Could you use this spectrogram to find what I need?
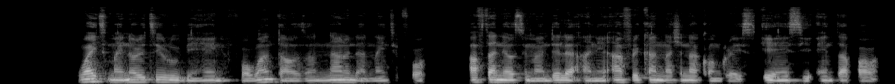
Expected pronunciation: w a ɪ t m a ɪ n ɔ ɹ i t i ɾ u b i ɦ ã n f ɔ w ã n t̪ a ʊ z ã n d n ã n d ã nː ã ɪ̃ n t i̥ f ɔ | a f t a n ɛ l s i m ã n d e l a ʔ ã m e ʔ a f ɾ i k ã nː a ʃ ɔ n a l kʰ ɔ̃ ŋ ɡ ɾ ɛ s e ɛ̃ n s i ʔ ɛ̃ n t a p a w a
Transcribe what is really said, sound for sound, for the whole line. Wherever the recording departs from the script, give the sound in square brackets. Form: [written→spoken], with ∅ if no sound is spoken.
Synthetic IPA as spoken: w a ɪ t m a ɪ n ɔ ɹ i t i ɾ u b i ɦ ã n f ɔ w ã n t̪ a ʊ z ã n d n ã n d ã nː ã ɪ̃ n t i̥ f ɔ | a f t a n ɛ l s i m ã n d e l a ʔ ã [m→n] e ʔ a f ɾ i k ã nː a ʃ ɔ n a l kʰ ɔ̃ ŋ ɡ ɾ ɛ s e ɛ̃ n s i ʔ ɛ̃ n t a p a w a

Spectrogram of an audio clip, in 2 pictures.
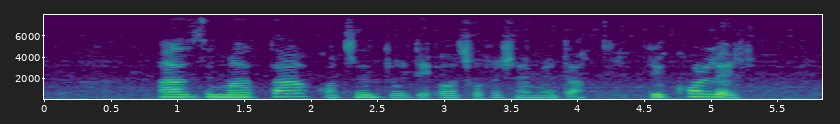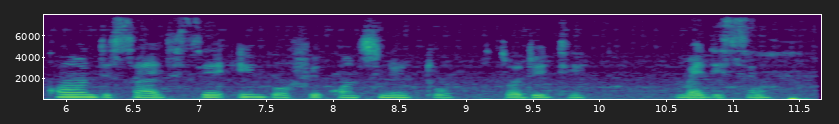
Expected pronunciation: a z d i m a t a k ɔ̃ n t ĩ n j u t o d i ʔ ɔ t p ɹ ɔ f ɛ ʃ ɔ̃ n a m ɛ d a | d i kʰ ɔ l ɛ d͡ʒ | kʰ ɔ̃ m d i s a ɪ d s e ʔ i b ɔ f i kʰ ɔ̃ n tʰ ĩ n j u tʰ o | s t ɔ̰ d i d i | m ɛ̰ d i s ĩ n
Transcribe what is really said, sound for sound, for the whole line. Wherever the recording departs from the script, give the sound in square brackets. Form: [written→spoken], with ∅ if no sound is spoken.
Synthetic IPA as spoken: a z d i m a t a k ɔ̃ n t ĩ n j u t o d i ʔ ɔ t p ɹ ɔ f ɛ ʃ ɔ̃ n a m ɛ d a | d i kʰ ɔ l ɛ d͡ʒ | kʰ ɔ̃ [m→n] d i s a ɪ d s e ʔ i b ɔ f i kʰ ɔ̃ n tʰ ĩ n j u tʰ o | s t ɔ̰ d i d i | m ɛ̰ d i s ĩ n

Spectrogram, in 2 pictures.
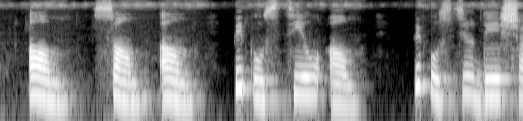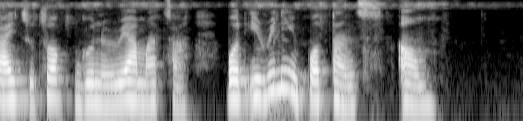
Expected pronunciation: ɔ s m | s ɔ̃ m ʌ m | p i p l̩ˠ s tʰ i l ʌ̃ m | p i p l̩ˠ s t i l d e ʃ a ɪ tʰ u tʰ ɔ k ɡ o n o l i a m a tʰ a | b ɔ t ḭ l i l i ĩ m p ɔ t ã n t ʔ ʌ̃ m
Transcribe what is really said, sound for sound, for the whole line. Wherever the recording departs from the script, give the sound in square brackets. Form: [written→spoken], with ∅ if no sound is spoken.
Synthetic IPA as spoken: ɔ [s→∅] m | s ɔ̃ m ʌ m | p i p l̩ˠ s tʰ i l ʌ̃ m | p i p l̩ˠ s t i l d e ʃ a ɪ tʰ u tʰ ɔ k ɡ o n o [l→ɹ] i a m a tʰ a | b ɔ t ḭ [l→ɹ] i l i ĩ m p ɔ t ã n t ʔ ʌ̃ m

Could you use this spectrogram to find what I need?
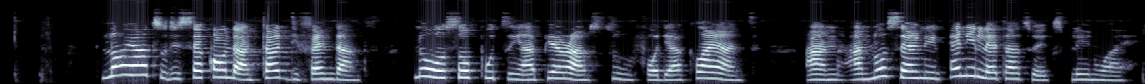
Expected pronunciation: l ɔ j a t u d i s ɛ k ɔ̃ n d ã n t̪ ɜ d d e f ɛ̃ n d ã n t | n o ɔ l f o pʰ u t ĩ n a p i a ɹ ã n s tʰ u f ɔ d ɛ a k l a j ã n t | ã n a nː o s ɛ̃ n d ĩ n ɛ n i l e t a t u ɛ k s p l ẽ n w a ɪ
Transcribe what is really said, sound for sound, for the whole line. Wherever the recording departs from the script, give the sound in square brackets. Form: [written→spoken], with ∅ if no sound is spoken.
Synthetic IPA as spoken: l ɔ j a t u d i s ɛ k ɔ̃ n d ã n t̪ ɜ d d [e→i] f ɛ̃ n d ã n t | n o ɔ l [f→s] o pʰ u t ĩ n a p i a ɹ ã n s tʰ u f ɔ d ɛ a k l a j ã n t | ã n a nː o s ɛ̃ n d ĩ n ɛ n i l [e→ɛ] t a t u ɛ k s p l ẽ n w a ɪ

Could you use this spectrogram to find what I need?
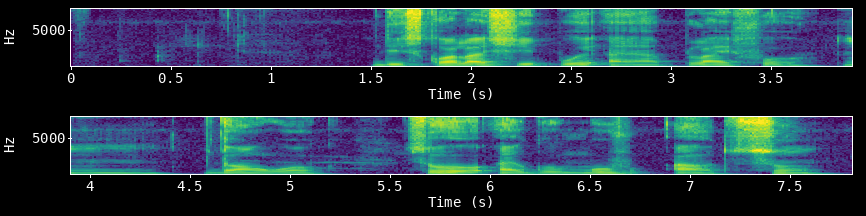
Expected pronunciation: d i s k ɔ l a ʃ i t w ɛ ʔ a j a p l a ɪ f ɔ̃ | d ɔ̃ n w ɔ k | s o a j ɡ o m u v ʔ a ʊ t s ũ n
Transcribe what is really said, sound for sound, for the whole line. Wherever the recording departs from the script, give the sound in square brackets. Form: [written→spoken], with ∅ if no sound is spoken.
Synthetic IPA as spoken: d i s k ɔ l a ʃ i [t→p] w [ɛ→e] ʔ a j a p l a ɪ f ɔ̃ | d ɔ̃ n w ɔ k | s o a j ɡ o m u v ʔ a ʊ t s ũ n

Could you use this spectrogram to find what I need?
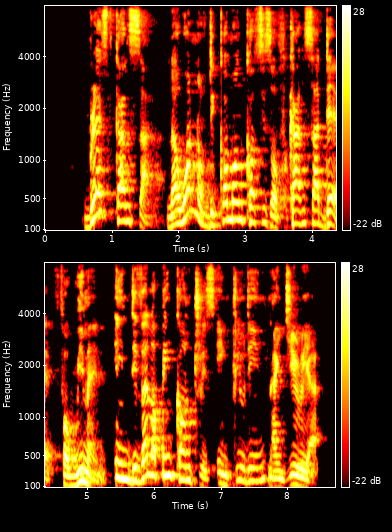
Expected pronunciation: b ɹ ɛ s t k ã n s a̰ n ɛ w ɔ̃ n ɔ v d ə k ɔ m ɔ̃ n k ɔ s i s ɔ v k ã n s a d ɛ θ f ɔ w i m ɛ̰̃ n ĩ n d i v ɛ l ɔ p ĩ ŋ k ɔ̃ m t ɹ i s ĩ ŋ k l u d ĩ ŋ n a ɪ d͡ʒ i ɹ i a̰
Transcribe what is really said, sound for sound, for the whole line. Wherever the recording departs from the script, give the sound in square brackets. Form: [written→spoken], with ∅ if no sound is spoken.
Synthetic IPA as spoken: b ɹ ɛ s t k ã n s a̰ n [ɛ→a] w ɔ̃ n ɔ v d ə k ɔ m ɔ̃ n k ɔ s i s ɔ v k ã n s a d ɛ θ f ɔ w i m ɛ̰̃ n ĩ n d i v ɛ l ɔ p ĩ ŋ k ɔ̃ [m→n] t ɹ i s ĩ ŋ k l u d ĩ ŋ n a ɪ d͡ʒ i ɹ i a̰

